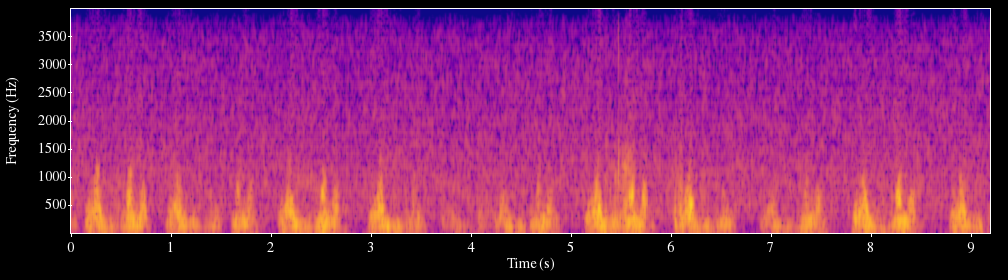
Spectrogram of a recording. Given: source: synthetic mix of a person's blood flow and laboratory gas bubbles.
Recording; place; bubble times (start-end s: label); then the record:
Doppler ultrasound of blood flow; precordium
5.33-5.73 s: bubbles
6.00-6.14 s: bubbles
From the record:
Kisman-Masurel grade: 221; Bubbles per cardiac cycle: several, 3 to 8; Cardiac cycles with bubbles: 10 to 50%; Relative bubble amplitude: barely perceptible (0.100 to 0.250); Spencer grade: 2 (many but less than half of the cardiac periods contain bubble signals, singularly or in groups); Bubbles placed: only in the low amplitude regions of the cardiac cycle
